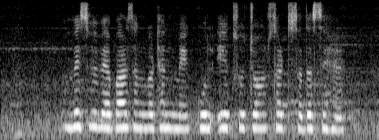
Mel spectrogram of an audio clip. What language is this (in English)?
Hindi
